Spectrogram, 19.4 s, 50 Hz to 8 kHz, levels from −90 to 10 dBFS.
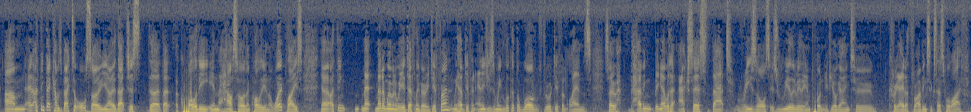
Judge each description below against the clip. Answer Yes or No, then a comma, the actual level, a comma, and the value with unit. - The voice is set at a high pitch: No, low, 135 Hz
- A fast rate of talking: Yes, fast, 220 wpm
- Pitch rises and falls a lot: No, average, 2.9 semitones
